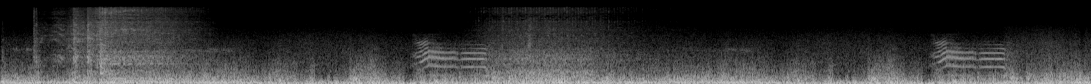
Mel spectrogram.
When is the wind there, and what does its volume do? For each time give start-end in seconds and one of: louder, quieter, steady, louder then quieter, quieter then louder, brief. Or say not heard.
0.0-10.8 steady.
